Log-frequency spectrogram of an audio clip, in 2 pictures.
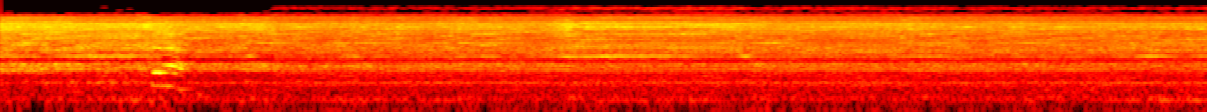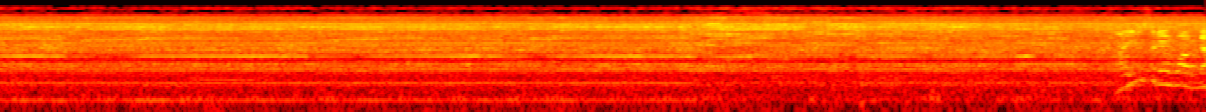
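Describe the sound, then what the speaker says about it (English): A hair dryer blows steadily and loudly while drying a child's natural hair after wash day, a continuous close whirring roar throughout, with brief spoken words over it. "we're about to get ready to blow dry this hair real quick"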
